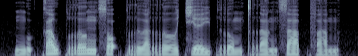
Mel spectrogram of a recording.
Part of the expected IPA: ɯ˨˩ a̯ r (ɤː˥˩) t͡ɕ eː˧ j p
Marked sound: incorrect: ɤː˧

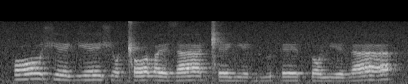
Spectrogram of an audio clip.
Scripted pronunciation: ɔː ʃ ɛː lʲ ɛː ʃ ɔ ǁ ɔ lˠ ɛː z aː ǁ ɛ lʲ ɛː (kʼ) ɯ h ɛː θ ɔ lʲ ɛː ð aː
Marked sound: incorrect: ɡʱ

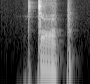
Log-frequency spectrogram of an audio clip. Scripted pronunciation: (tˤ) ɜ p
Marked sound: correct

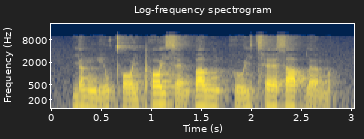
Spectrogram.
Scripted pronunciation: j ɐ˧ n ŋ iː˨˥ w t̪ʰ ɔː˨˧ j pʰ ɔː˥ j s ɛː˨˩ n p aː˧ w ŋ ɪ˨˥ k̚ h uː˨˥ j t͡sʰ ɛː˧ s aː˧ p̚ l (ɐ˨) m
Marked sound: incorrect: ɐ˨˩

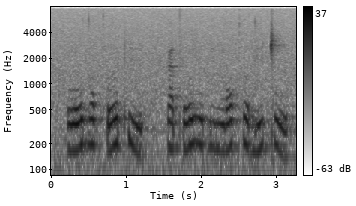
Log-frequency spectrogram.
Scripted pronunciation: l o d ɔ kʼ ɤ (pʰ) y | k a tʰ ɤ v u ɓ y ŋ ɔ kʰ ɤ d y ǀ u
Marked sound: correct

